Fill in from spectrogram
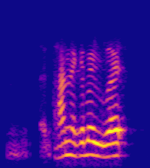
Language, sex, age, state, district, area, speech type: Assamese, female, 60+, Assam, Morigaon, rural, conversation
